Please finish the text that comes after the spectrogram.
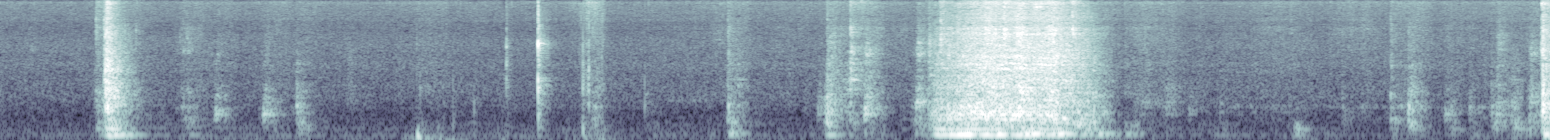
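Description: A sewing machine hems the bottom of a dress in one steady, close burst of rapid stitching, surrounded by quiet clicks and fabric handling sounds.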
